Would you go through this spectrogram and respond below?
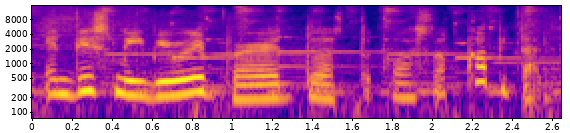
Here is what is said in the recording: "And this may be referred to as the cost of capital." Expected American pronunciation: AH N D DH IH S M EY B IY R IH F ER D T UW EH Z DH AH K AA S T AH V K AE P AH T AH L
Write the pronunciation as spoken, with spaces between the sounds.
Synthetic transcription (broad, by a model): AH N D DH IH S M EY B IY R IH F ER D T UW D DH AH K AA S T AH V K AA P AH T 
